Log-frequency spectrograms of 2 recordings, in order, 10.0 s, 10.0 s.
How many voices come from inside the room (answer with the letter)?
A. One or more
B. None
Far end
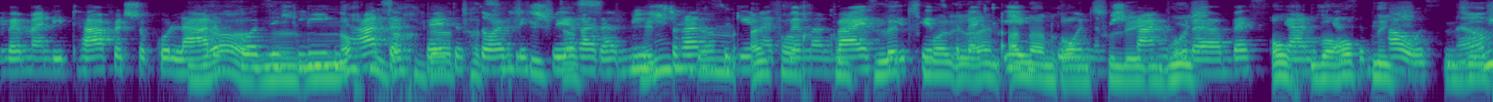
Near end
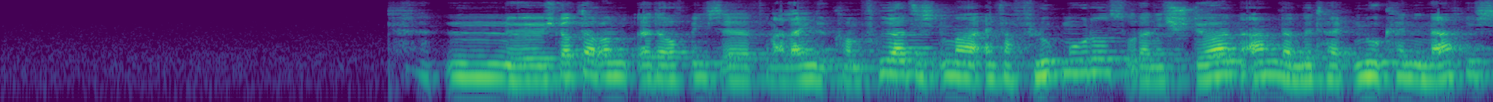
A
